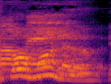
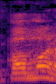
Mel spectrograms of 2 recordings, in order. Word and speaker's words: Balmain: Is it Balmain or Balmain? – No, it's Balmain. It's Balmain apparently. – It's Balmain. – It's Balmain. – Because I thought it was Balmain, but then it's actually Balmain.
